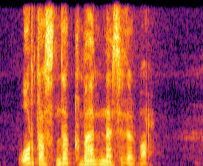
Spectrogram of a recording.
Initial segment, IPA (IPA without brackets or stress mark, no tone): w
